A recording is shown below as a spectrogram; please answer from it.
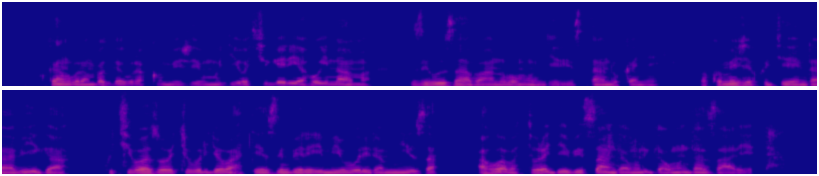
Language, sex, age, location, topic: Kinyarwanda, male, 18-24, Kigali, government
